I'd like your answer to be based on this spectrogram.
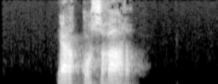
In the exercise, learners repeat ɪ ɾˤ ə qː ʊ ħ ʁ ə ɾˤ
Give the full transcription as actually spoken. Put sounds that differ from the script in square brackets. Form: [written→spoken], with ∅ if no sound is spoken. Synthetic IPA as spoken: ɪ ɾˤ ə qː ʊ [ħ→s] ʁ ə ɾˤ

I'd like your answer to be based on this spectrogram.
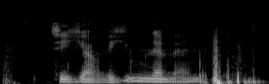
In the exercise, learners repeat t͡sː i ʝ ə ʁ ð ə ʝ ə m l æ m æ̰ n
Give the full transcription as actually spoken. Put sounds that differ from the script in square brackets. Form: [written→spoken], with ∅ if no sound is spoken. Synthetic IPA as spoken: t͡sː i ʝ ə ʁ ð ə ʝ ə m l æ m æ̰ n

